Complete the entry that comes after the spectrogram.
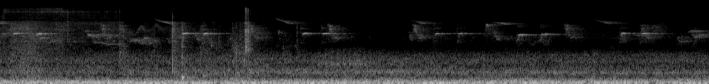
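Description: Small birds chirping over and over with short high notes, some sliding downward, over a steady low rumble.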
